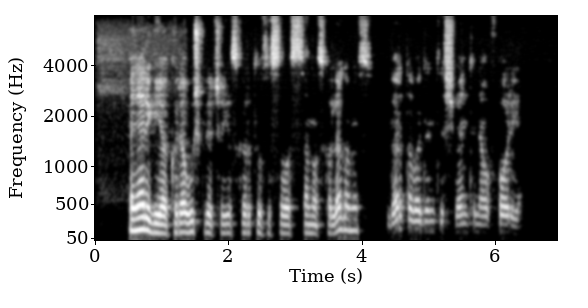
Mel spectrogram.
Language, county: Lithuanian, Kaunas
